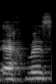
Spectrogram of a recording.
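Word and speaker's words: Hermès: part of that and ekmes is h-e-r-m-e-s and that is how it is pronounced in french so the essex business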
